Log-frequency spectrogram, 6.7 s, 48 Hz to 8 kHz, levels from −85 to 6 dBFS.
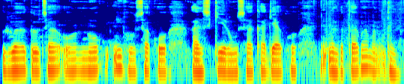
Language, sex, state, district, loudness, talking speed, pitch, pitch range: Garo, male, Meghalaya, West Garo Hills, -18 LUFS, 90 wpm, 110 Hz, 105-115 Hz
